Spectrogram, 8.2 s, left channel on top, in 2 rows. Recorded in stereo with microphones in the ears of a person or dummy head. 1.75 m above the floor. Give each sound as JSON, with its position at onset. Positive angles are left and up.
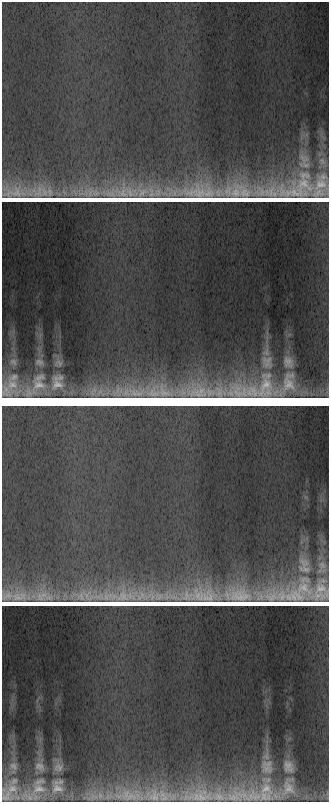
{"t": 3.7, "sound": "a dog barking", "side_deg": 0}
